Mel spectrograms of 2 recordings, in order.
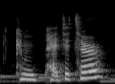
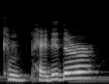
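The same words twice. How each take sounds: First: The middle t is a clear t sound. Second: The middle t is a soft d-like flap.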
